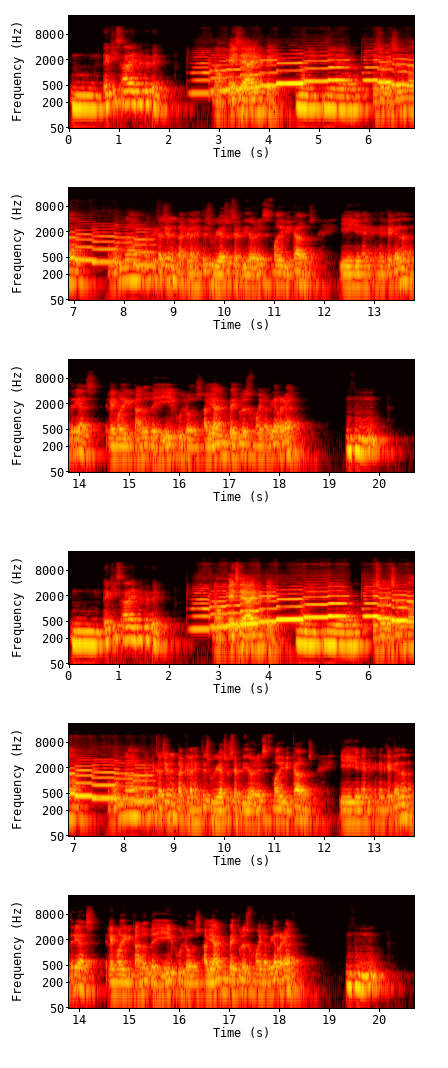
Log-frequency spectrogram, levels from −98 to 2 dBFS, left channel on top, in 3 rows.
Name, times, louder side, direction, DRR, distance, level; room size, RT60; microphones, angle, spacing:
voice 1, 0.0-1.8 4.5-5.8 19.3-19.9, equal, 15° left, -4 dB, 5.0 m, -34 dB
Wind instrument woodwind instrument, 2.4-8.7, right 4 dB, 25° right, 0.5 m, -30 dB
voice 2, 2.9-4.1 6.1-7.1 7.7-12.0 12.3-14.3 14.6-18.3, right 1 dB, 80° right, 3 dB, 2.0 m, -35 dB
13.5 x 6.0 x 5.1 m, 0.74 s
head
